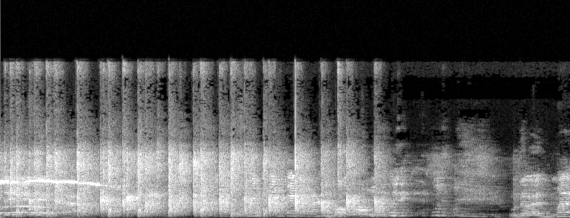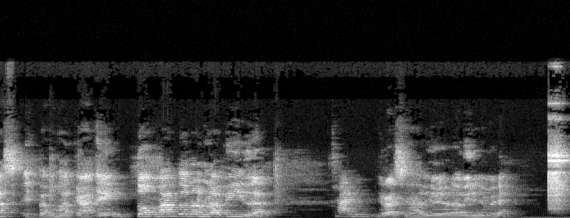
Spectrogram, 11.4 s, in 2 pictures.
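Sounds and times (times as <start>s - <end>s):
small group clapping hands: 0.0s - 4.1s
laughter: 3.2s - 4.9s
speech: 5.4s - 10.9s.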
